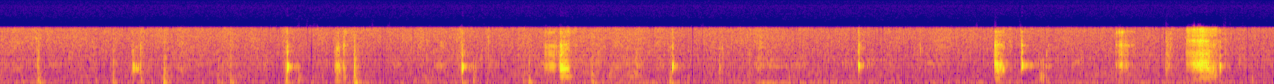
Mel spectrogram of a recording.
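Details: Infant hiccups: repeated short, abrupt hiccup sounds roughly every one to two seconds, with rustling and sniffing; the hiccups make him unhappy.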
